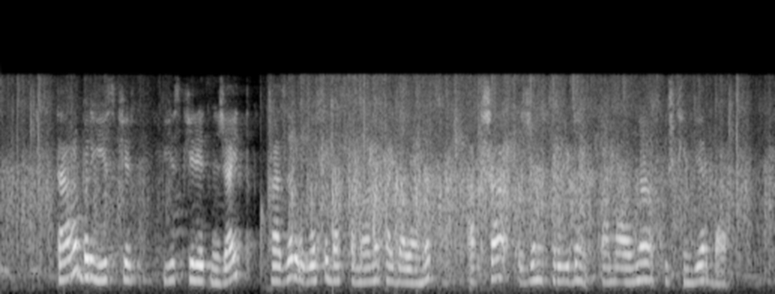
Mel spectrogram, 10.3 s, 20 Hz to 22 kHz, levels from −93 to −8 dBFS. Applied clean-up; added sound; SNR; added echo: none; Applause; 7 dB; reverberation time 1.8 s.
